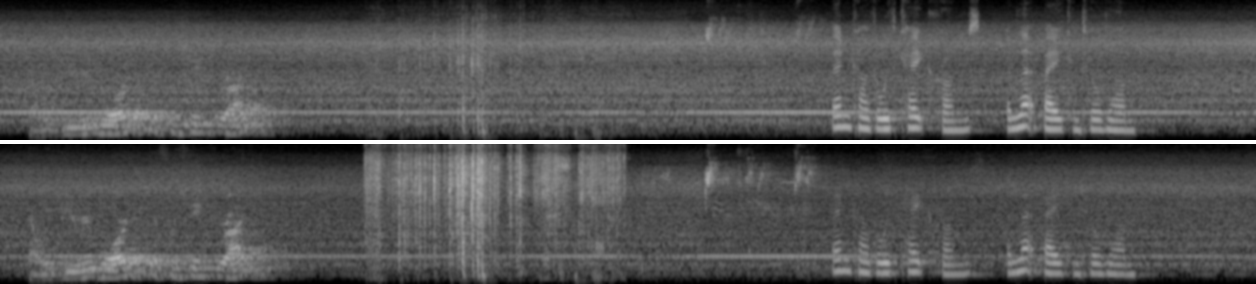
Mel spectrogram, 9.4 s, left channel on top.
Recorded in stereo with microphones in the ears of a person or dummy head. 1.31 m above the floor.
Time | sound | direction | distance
0.2 | a man speaking | 40° right (ahead or behind) | 6.5 m
2.7 | a crack | 50° right (ahead or behind) | 0.8 m
4.8 | a bird | 25° right (ahead or behind) | 3 m
6.2 | a woman speaking | 80° left | 1.0 m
